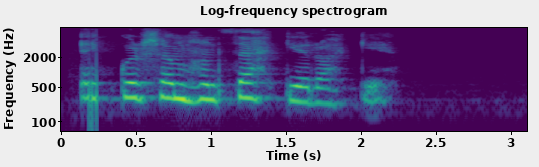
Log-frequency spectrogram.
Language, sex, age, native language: Icelandic, male, 6, Icelandic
